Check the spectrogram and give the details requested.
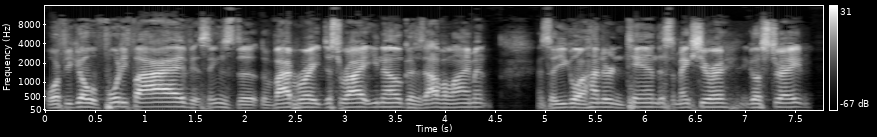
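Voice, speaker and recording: A man preaching a sermon as pastor, slightly hoarse, speaking loudly and emphatically and calling out to the congregation. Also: medium pitch, fairly even intonation, brisk, dry recording. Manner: loud, emphatic preaching with audience call-outs. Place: church.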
